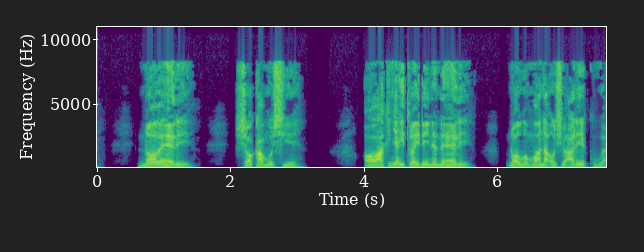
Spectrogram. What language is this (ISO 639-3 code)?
kik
